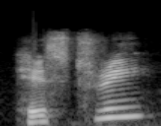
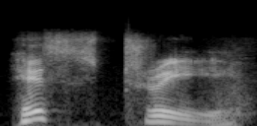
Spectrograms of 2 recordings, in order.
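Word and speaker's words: history: হিস্ট্রি এইযে অ্যানসারটা কিন্তু ছেলেটা দিছে হিস্ট্রি।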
